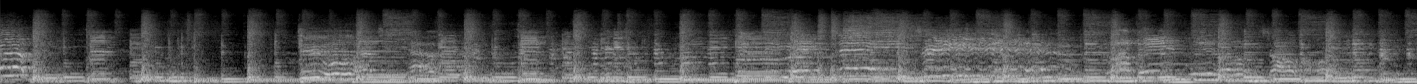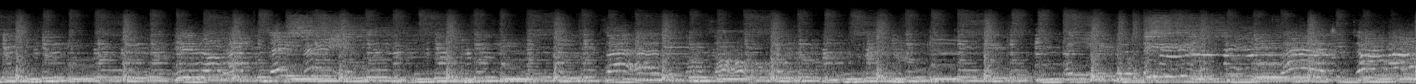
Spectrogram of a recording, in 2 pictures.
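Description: Blues band playing live, electric guitars over bass and drums with a steady beat.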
